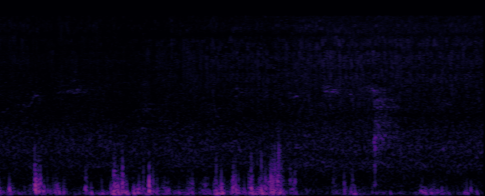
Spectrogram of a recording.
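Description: Wind buffeting the microphone of a handheld phone outdoors: an uneven low rumble in gusts, stronger for the first few seconds and easing off about four seconds in.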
